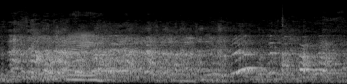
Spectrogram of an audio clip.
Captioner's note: audience laughing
